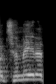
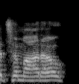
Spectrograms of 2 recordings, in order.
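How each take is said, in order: First: "tomato" with a long AY in the middle; American-style tomato. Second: "tomato" with an open AH in the middle; British-style tomato. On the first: Comic to audience, pronouncing "tomato" with an AY vowel. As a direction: say "tomato" as tuh-MAY-toh. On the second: Comic to audience, pronouncing "tomato" with an AH vowel. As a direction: say "tomato" as tuh-MAH-toh. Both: Shown as a demonstration. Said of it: "it's all perspective".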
